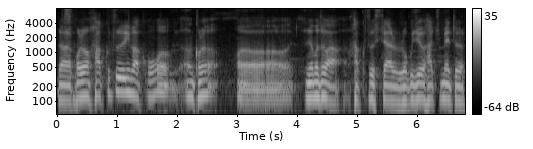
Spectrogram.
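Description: A man talks at a very slow pace in a fairly low voice. His pitch varies in an ordinary way. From Japan, Shizuoka. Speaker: wooden model maker. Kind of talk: casual chat.

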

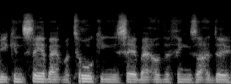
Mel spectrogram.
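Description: A man's voice, dry and close with no echo. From northwest England, Chorley. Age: 30s. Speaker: customer experience speaker and consultant. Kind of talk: casual interview chat.

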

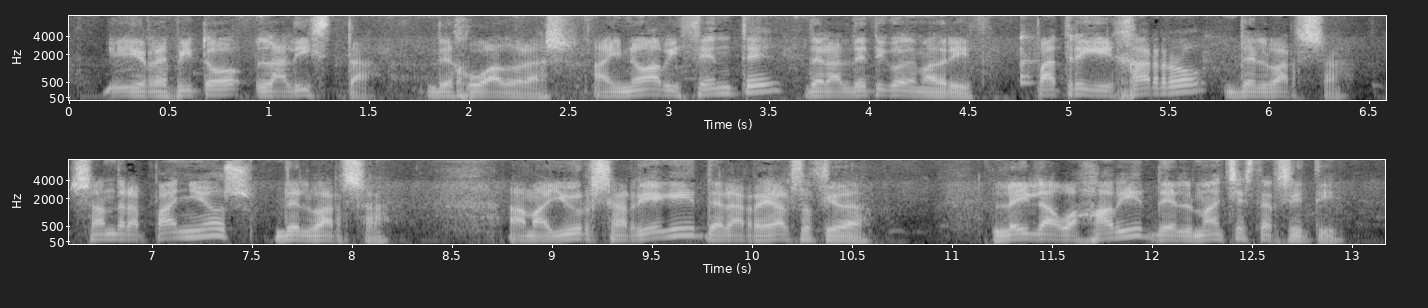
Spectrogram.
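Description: A man speaks at a fairly slow pace with very even loudness. Noticeable background noise is present. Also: medium pitch for a man, lively intonation. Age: 40s. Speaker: sports radio commentator. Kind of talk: casual chat.

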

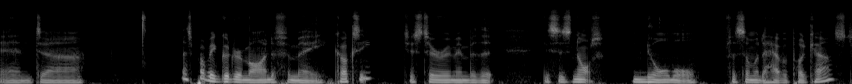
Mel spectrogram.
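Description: A man speaks at a moderate pace with an Australian accent, his pitch fairly low and his intonation fairly even. Long, frequent pauses break up the speech, and the very clean recording has a silent background and a dry, close sound with no echo. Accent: broad Australian twang. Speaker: podcast host, trade business coach. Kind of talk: casual chat.

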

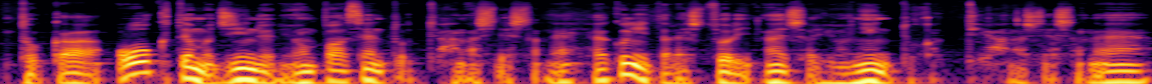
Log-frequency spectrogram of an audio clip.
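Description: A man with a very deep, low pitch talks at a fairly quick pace with hardly any pauses. His loudness swings widely over noticeable background noise. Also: ordinary pitch variation. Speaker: writer and environmental advocate, former record producer. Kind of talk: interview conversation.

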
